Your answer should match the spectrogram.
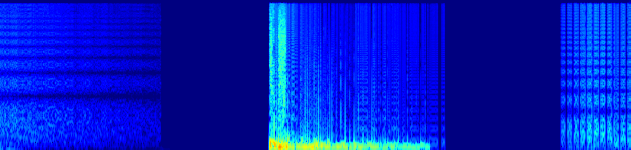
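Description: A big explosion from the Puyo Puyo Tsuu ending bursts in loud and full, then cuts off abruptly after about a second, framed by quieter game music before and after.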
